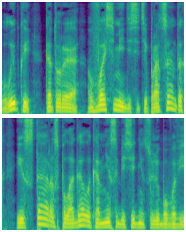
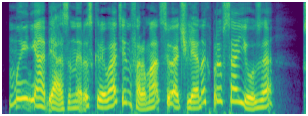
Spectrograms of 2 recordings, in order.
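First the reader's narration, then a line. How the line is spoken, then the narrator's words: Creaky voice. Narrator (Russian): сообщила она скрипучим голосом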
